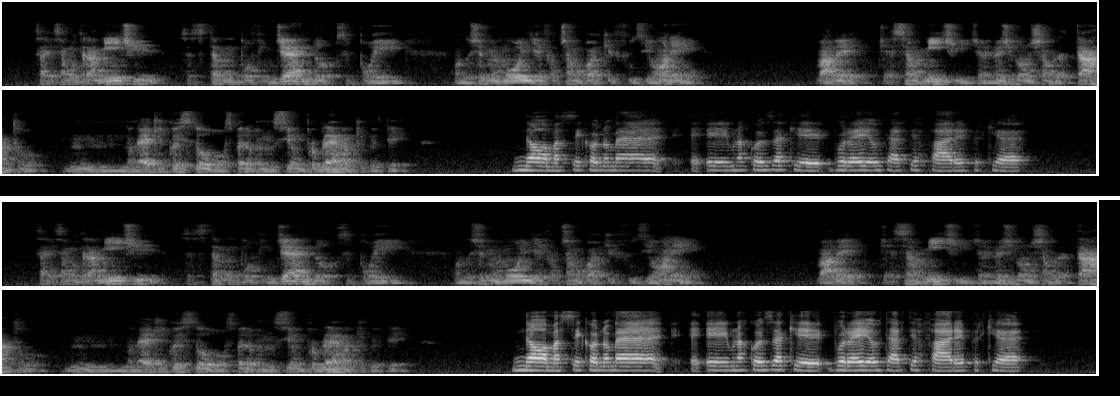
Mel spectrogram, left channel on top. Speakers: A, on the left; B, on the right.
A: sai, siamo tra amici, se stiamo un po' fingendo, se poi quando c'è mia moglie facciamo qualche fusione, vale, cioè siamo amici, cioè noi ci conosciamo da tanto, mm, non è che questo spero che non sia un problema anche per te.
B: No, ma secondo me è, è una cosa che vorrei aiutarti a fare perché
